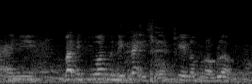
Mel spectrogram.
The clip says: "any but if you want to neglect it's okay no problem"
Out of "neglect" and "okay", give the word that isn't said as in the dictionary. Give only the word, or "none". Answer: neglect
